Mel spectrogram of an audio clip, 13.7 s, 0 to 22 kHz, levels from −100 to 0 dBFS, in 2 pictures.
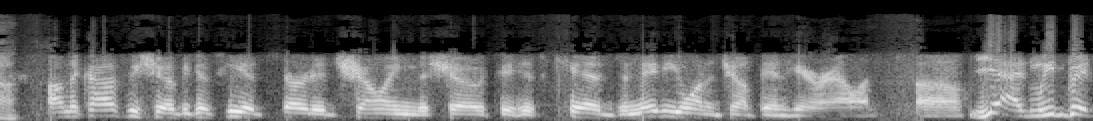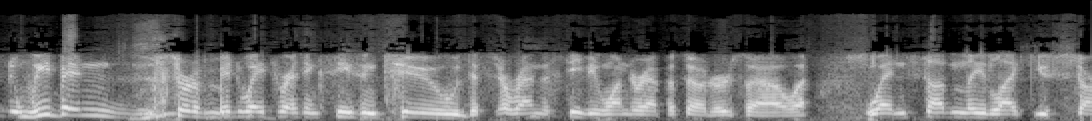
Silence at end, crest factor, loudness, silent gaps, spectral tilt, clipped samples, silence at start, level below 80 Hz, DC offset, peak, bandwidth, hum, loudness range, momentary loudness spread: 0 s; 12 dB; -16 LUFS; none; -6 dB/octave; under 0.1%; 0 s; -52 dBFS; under 0.1%; -4 dBFS; 13 kHz; none; 2 LU; 5 LU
